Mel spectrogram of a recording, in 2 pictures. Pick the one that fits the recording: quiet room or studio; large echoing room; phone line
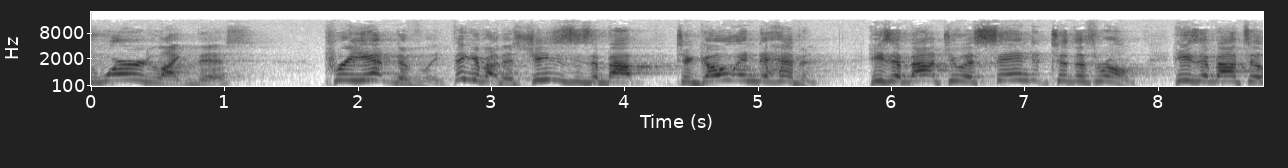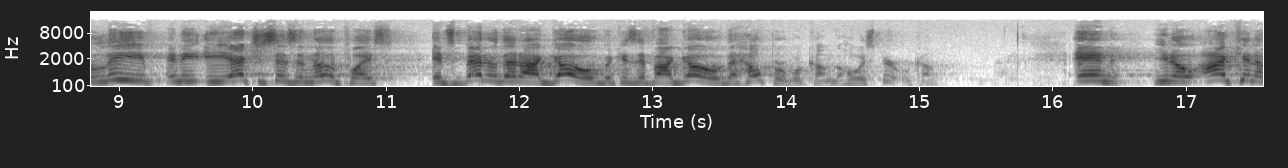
large echoing room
